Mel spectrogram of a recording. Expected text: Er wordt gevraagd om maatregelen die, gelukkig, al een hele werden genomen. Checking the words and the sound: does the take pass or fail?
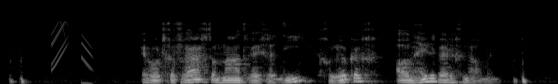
fail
